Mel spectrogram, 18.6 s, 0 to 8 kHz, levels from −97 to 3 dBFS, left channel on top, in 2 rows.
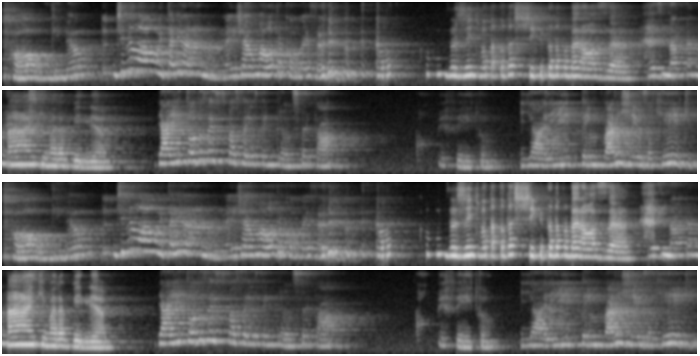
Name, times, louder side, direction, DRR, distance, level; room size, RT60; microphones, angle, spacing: voice 1, 0.0-5.1 8.6-9.9 11.4-13.7 16.2-18.5, left 1 dB, 65° left, 2 dB, 1.4 m, -31 dB
voice 2, 5.8-9.0 9.3-10.8 15.1-15.9, right 5 dB, 45° right, 14 dB, 0.3 m, -23 dB
11.5 x 7.2 x 5.6 m, 1.2 s
head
